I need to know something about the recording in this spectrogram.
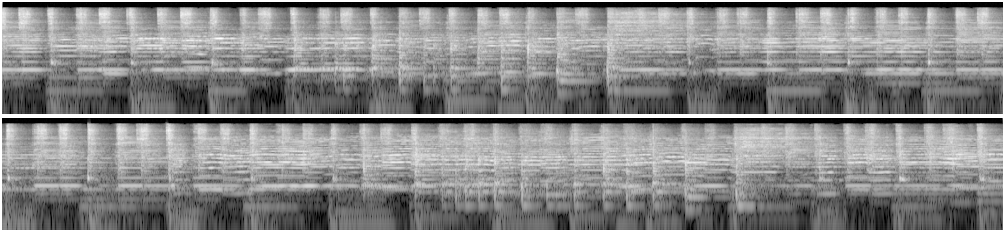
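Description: A live band playing Mixtec regional dance music: saxophone and guitar melody over drum kit and electric bass, with a steady, regular dance beat.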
